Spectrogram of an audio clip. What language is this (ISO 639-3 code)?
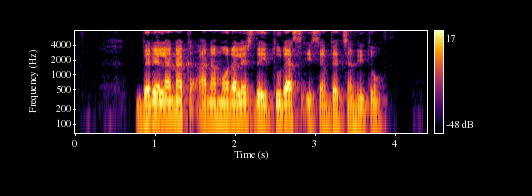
eus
